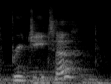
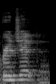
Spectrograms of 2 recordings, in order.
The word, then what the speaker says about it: Brigitte: Brigitte is how you pronounce it. Yeah. So not Bridget, Brigitte.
